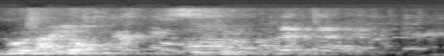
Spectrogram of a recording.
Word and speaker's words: Nueva York: That's how you say it in Spanish, by the way, Nueva York.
